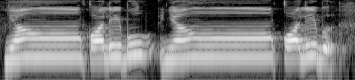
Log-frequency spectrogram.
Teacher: ادھر اخفا کو پر کریں گے کیونکہ قاف آ گیا ہے قاف پر حروف میں سے ہے ینقلب ینقلب یوسوس یوسوس ثقلت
